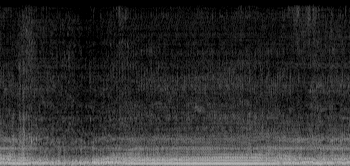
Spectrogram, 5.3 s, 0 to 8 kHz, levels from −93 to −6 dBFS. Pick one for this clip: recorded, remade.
remade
